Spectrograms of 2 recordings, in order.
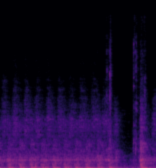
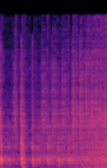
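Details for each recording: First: JDM Honda CR-V after sitting a year, fuel pressure being built by cycling the key; starter turns engine over in an even chugging rhythm, about two turns a second, but it never catches; a connection later found unhooked. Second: JDM Honda CR-V sat a year, after cycling key to build fuel pressure and reconnecting something not hooked up: a few quick cranking beats, then catches into steady busy idle: engine cranks and starts.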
